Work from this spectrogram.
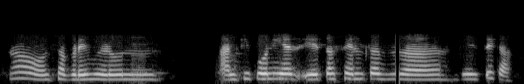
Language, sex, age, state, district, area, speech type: Marathi, female, 60+, Maharashtra, Yavatmal, rural, conversation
